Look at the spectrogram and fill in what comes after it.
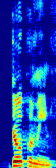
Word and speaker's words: dopamine: The article goes on to say, engaging in behaviors that help others releases neurotransmitters such as dopamine, I don't know how the word's pronounced. Dopamine, thank you.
